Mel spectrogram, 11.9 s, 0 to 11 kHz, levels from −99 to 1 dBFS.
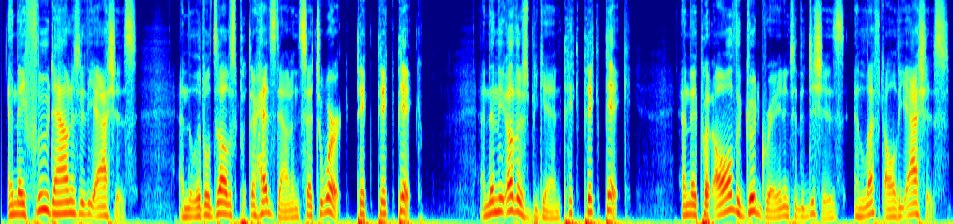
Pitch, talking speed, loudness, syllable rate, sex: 140 Hz, 225 wpm, -20 LUFS, 5.5 syllables/s, male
